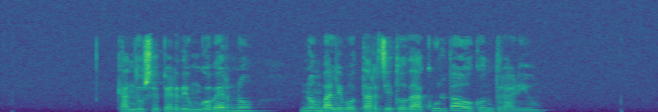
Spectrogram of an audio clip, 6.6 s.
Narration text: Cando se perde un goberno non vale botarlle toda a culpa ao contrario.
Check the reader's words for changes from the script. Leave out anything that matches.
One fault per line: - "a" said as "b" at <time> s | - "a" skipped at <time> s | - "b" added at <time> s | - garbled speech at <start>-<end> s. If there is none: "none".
none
